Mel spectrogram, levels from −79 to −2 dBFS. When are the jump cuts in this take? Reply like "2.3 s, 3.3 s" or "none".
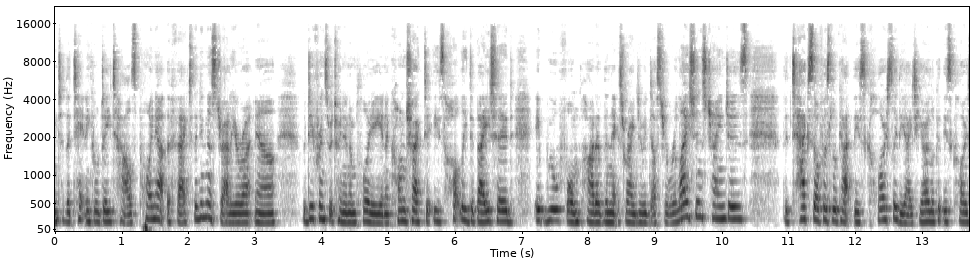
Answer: none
